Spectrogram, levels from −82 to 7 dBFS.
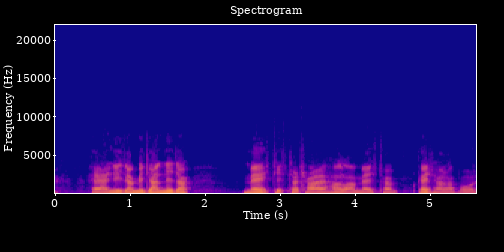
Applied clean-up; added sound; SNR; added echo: none; none; none; none.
